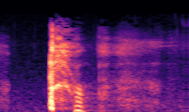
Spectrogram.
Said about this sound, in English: I'm coughing here.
